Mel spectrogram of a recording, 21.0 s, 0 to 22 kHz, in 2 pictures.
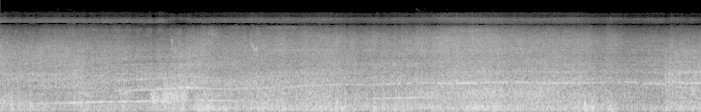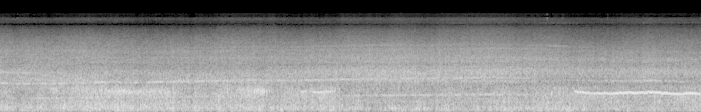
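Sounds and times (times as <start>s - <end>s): wind and tyre noise rumble: 0.0s - 21.0s.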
